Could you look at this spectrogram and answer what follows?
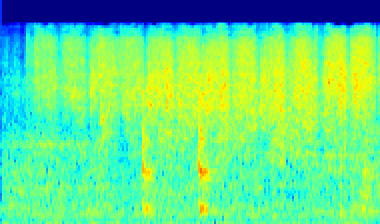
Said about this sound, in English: And scrub that toilet.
